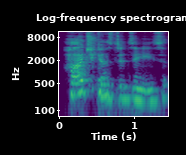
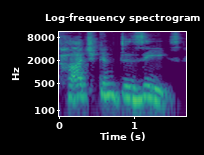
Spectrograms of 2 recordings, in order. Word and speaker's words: Hodgkin disease: had been so sick Hodgkin's Disease Hodgkin and it's and we I always pronounce it with a plural but it's Hodgkin disease and the other name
